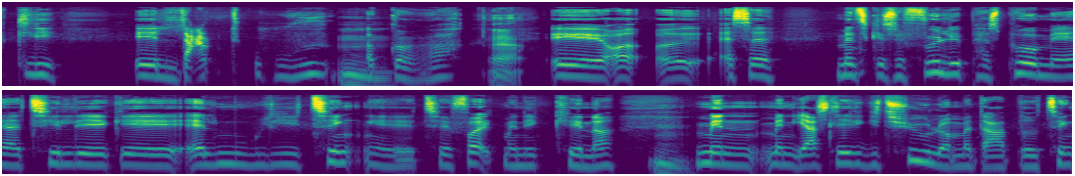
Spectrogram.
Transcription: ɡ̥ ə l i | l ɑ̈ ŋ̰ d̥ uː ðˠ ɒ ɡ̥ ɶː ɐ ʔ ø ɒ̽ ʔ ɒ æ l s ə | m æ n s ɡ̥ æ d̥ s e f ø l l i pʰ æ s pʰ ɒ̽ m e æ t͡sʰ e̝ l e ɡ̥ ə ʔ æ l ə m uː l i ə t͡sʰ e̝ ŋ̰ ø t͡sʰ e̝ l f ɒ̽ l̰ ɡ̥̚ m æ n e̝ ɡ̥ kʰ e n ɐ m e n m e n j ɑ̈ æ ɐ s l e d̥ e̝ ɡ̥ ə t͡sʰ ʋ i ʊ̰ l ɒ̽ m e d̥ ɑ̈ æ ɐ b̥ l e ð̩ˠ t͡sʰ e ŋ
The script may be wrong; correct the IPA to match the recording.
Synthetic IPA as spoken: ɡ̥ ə l i | l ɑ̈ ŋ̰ d̥ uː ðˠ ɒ ɡ̥ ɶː ɐ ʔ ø ɒ̽ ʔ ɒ æ l s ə | m æ n s ɡ̥ æ s e f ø l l i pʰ æ s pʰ ɒ̽ m e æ t͡sʰ e̝ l e ɡ̥ ə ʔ æ l ə m uː l i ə t͡sʰ e̝ ŋ̰ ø t͡sʰ e̝ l f ɒ̽ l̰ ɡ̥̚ m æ n e̝ ɡ̥ kʰ e n ɐ m e n m e n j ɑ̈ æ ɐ s l e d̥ e̝ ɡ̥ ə t͡sʰ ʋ i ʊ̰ l ɒ̽ m æ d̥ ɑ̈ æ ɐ b̥ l e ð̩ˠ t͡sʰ e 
